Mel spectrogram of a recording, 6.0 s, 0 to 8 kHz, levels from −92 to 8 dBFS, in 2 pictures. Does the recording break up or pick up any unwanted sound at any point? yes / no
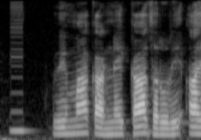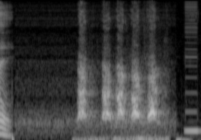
yes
